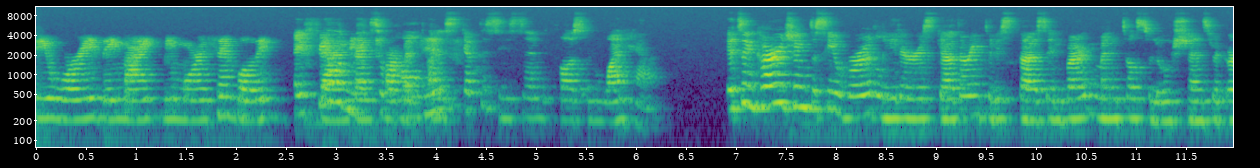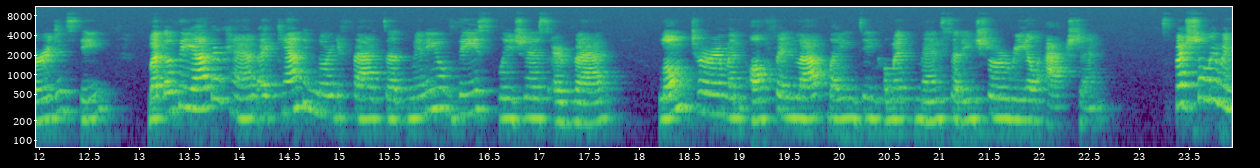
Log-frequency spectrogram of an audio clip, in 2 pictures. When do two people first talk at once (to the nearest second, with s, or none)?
3 s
